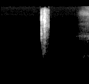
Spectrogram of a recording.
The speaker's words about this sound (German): Okay, ich habe ein Foto gemacht.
